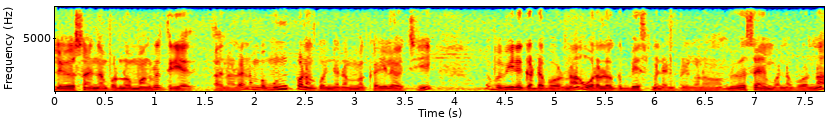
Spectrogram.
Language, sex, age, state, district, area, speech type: Tamil, male, 60+, Tamil Nadu, Mayiladuthurai, rural, spontaneous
